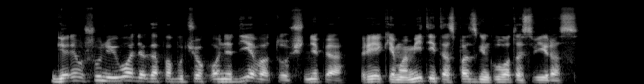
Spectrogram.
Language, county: Lithuanian, Vilnius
